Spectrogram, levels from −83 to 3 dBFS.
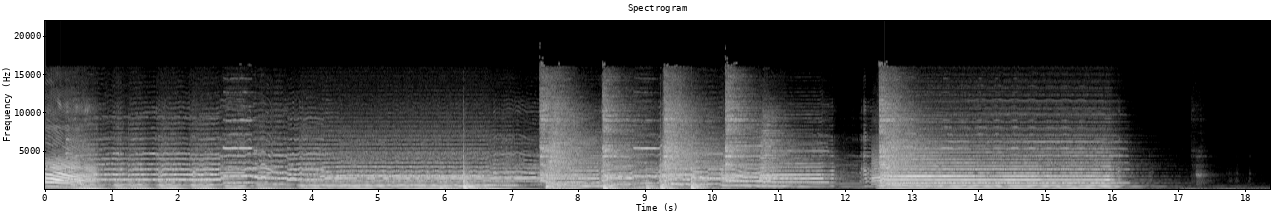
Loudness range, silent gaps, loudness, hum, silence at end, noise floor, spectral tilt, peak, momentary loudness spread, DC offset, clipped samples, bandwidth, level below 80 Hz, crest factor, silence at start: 4 LU; none; -15 LUFS; none; 1.05 s; -54 dBFS; -3.5 dB/octave; 0 dBFS; 7 LU; under 0.1%; under 0.1%; 16.5 kHz; -38 dBFS; 16 dB; 0 s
